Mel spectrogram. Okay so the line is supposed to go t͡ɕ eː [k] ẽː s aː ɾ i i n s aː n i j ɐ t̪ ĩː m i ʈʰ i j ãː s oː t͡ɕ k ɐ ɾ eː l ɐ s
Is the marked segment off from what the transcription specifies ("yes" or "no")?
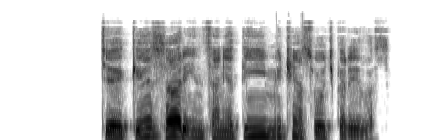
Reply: no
